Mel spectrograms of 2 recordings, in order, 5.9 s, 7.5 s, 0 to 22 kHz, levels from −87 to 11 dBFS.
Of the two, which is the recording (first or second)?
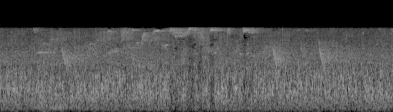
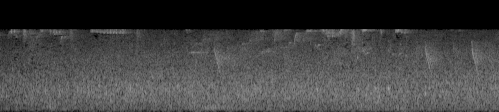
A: second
